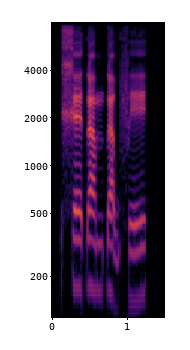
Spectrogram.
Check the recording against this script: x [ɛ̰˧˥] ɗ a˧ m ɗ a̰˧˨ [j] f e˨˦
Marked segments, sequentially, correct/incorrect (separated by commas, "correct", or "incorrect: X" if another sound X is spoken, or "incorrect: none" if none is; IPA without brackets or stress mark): incorrect: ɛ˧, incorrect: w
